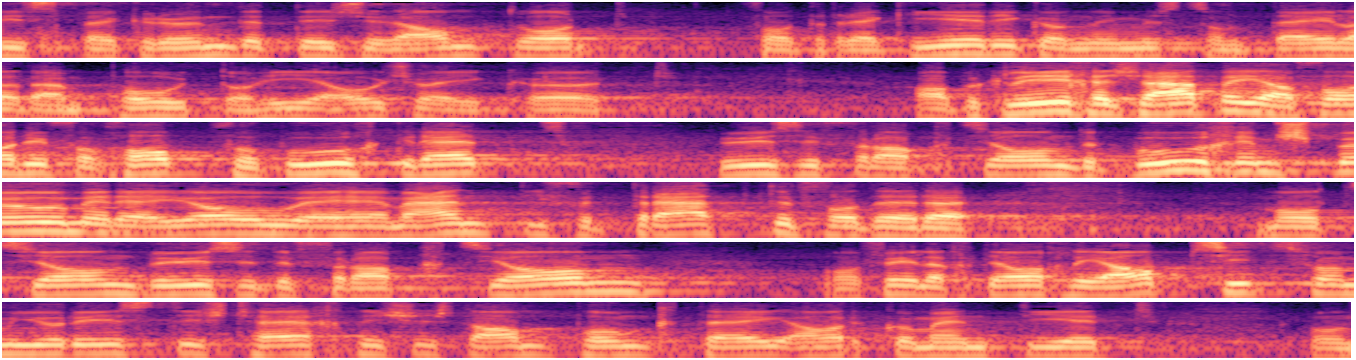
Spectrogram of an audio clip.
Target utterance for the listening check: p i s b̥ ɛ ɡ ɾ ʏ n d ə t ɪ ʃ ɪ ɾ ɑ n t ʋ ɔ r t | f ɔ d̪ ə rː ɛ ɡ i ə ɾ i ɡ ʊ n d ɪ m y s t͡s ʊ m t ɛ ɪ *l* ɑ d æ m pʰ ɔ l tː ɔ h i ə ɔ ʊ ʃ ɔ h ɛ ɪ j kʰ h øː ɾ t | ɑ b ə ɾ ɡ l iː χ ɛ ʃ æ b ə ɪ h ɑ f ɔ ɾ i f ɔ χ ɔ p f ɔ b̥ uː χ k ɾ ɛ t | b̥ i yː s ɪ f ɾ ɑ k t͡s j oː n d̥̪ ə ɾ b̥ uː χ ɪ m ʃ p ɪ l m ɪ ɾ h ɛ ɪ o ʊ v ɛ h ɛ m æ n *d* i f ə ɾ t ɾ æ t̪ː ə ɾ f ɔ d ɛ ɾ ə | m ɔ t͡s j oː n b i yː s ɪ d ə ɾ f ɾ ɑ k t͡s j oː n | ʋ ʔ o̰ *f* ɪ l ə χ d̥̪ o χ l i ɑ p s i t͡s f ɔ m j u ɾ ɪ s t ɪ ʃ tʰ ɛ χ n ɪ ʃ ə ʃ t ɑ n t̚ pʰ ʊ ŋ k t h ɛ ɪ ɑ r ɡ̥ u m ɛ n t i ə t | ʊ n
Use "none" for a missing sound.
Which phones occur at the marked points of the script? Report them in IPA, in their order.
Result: l, t, f

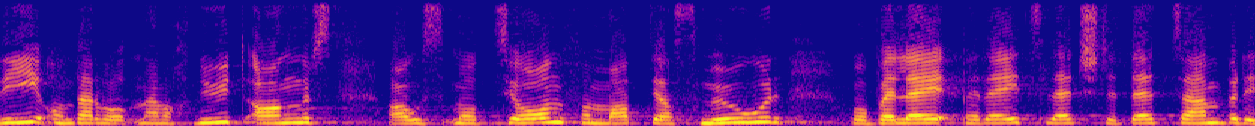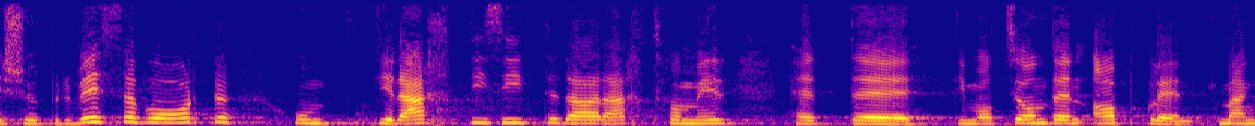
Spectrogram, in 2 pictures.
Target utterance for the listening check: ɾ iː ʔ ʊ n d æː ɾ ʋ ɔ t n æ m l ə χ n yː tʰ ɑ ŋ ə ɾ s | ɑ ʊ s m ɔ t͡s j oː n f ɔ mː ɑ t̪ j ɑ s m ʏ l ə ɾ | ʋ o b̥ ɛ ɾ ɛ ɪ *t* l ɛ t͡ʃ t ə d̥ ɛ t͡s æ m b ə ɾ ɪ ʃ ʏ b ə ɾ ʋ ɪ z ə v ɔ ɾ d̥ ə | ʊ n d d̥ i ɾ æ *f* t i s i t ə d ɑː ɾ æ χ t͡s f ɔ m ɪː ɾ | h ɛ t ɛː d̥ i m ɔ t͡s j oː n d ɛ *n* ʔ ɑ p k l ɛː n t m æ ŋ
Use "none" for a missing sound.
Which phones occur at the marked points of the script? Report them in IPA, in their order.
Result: t͡s, χ, n

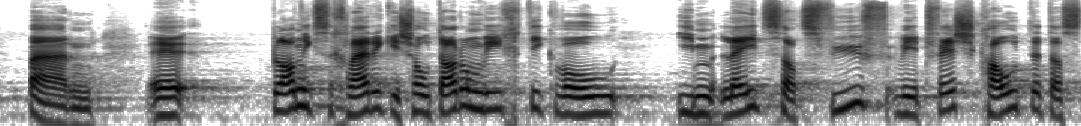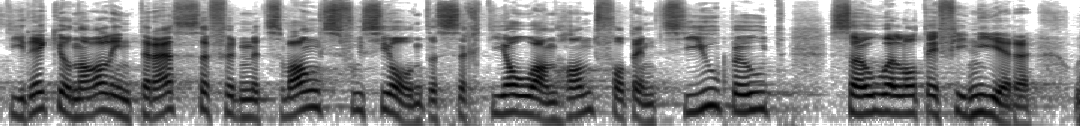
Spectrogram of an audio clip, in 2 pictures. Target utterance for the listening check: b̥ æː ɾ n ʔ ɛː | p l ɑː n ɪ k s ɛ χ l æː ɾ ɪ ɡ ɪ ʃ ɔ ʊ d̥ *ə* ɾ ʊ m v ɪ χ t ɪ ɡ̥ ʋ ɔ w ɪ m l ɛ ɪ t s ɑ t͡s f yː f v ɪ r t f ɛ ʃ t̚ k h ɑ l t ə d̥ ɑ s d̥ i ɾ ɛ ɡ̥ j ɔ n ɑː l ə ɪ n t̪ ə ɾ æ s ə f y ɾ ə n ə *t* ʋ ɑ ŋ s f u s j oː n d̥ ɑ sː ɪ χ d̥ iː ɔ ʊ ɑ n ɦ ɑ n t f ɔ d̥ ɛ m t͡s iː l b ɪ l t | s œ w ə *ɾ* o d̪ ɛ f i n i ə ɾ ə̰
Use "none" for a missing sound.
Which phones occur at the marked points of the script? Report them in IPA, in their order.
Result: ɑ, t͡s, l

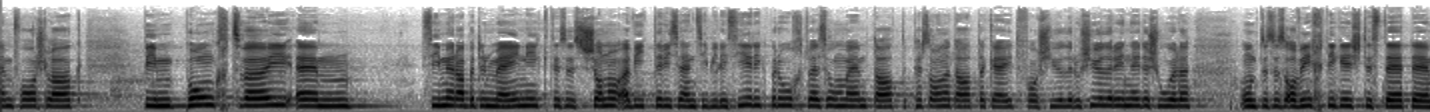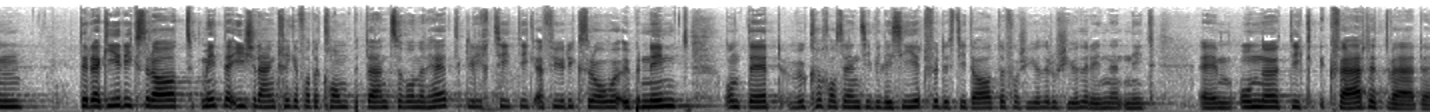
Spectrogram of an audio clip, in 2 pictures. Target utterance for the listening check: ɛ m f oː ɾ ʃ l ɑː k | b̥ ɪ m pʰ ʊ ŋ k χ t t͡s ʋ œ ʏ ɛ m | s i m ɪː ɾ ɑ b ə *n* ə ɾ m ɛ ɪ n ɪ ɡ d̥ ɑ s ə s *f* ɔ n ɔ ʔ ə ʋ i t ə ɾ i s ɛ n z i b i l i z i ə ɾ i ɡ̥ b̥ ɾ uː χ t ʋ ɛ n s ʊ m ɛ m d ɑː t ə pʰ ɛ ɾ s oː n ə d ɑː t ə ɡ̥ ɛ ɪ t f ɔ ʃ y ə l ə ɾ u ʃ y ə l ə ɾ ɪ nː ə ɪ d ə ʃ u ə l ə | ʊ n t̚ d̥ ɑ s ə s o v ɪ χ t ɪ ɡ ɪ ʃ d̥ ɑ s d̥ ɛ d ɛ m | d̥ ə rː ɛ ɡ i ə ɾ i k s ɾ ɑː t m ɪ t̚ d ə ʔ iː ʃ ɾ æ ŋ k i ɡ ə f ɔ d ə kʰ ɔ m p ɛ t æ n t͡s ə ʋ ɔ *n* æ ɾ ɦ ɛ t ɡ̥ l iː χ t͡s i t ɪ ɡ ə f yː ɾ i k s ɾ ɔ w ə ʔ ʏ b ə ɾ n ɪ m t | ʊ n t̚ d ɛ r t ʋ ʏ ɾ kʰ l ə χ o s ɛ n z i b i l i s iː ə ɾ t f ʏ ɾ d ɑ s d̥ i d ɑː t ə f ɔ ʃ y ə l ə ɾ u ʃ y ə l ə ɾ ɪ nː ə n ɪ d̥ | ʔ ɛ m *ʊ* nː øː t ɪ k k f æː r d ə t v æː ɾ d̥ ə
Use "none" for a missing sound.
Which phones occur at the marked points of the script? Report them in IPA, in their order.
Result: d, ʃ, n, ʊ

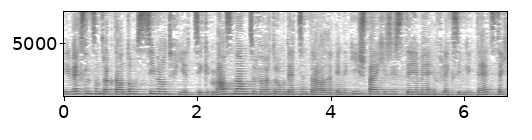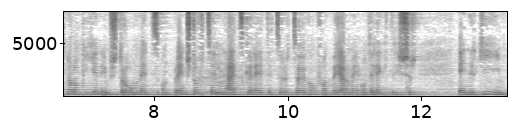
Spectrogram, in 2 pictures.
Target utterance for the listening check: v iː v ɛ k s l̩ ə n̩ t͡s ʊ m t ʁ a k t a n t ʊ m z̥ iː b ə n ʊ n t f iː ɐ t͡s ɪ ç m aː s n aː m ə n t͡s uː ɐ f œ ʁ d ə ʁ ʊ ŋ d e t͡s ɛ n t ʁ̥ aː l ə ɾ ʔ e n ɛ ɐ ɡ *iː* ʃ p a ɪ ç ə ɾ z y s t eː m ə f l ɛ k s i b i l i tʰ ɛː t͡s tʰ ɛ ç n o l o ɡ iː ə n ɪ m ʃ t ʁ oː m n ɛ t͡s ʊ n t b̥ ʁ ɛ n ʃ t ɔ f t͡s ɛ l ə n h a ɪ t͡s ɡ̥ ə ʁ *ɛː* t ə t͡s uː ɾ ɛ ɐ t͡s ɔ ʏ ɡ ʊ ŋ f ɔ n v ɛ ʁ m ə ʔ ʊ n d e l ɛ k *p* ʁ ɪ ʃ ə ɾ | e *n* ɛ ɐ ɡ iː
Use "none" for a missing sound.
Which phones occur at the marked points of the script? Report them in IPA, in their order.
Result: iː, ɛː, t, n

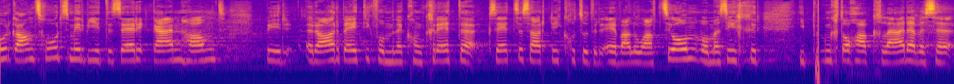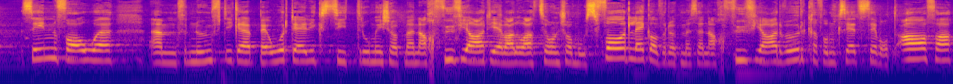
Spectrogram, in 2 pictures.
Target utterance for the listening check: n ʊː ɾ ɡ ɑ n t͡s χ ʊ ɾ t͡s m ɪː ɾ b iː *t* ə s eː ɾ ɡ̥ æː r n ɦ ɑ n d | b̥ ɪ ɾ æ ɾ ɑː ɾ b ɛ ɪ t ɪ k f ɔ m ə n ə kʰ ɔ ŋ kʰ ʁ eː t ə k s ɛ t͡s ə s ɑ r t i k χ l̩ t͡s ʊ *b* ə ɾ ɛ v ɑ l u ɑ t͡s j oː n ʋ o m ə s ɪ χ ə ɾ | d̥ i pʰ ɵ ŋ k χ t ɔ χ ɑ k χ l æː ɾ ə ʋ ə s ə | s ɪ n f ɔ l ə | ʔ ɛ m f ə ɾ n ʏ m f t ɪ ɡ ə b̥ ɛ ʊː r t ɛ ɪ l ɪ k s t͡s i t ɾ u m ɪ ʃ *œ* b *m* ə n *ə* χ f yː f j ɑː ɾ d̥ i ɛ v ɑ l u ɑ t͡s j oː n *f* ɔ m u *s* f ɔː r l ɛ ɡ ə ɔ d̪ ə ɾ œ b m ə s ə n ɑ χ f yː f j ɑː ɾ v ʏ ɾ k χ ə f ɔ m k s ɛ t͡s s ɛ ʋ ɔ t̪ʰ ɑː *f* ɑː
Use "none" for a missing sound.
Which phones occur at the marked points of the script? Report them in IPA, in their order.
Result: t, d, œ, m, ɑ, ʃ, s, f

